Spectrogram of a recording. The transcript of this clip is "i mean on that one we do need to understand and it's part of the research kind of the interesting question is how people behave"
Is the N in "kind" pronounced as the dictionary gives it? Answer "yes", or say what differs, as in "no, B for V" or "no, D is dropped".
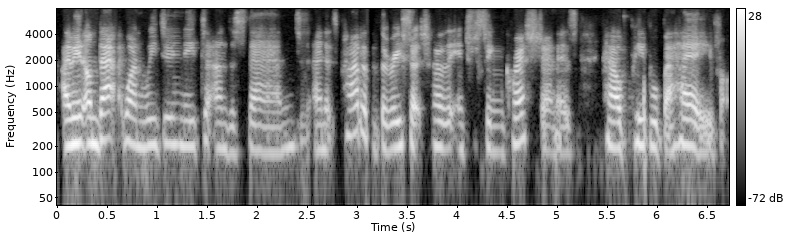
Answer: no, N is dropped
